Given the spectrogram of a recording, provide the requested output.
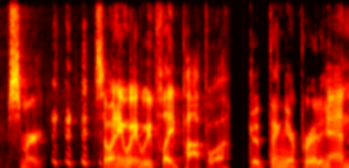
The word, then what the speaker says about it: Papua: to pronounce this one I kept calling it Papua or something like that it's it's Papua no like Papua New Guinea exactly okay I should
